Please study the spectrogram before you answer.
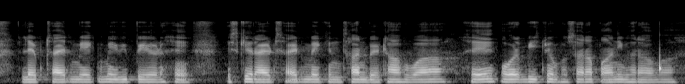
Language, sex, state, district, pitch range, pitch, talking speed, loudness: Hindi, male, Uttar Pradesh, Jalaun, 110-115 Hz, 115 Hz, 225 wpm, -18 LUFS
